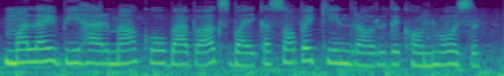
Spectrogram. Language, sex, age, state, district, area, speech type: Nepali, female, 18-30, West Bengal, Darjeeling, rural, read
